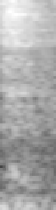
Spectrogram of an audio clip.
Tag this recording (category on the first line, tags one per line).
Sound effects > Objects / House appliances
household
liquid
water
